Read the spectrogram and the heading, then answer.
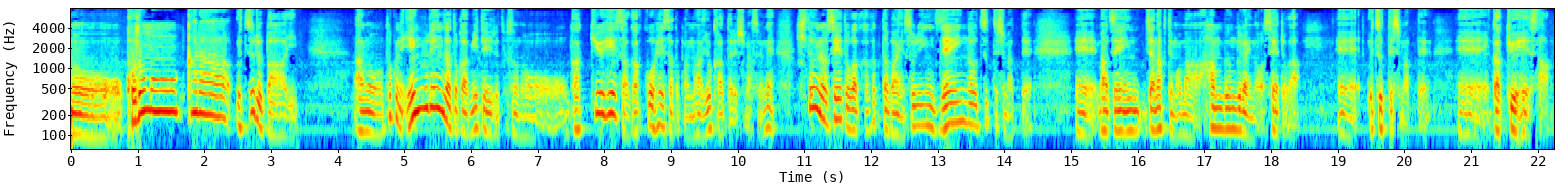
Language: Japanese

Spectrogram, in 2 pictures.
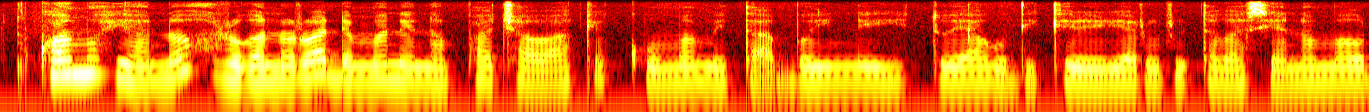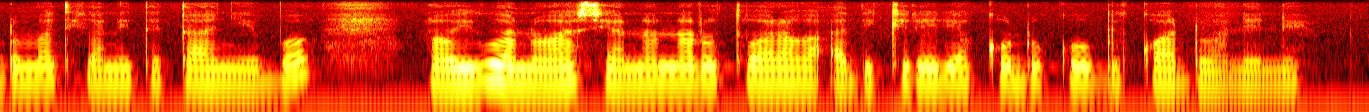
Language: Kikuyu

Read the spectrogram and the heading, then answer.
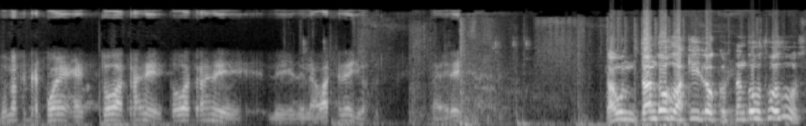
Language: Spanish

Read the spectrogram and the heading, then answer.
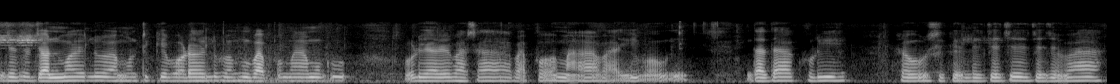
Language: Odia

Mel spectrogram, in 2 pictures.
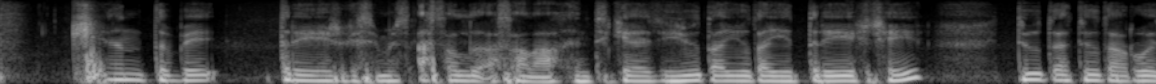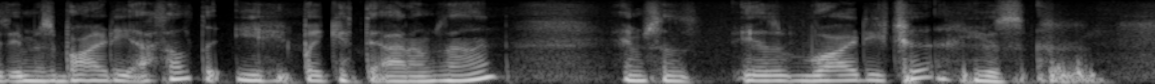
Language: Kashmiri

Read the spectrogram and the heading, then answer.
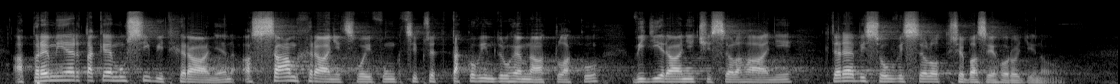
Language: Czech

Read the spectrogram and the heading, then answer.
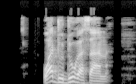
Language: Taita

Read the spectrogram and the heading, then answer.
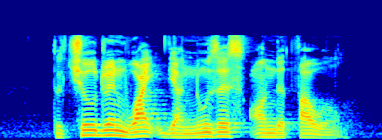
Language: English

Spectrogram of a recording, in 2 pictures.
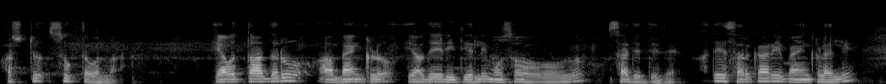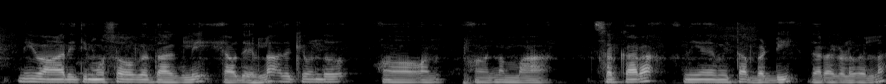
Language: Kannada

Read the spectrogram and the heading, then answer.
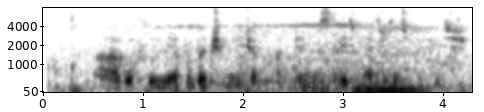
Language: Portuguese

